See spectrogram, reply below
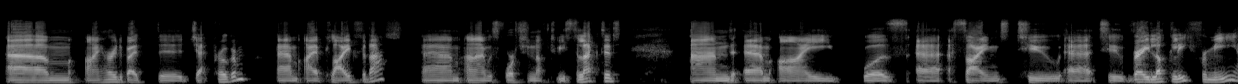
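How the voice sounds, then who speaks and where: Brief: Irish man, late 40s, low bright voice, halting presenter, dry sound. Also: dry recording. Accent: light Irish, not strongly regional. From Ireland (Cork). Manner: hesitant, many ums and restarts. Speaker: embassy staff speaker. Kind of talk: webinar presentation.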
